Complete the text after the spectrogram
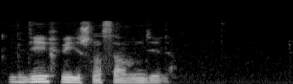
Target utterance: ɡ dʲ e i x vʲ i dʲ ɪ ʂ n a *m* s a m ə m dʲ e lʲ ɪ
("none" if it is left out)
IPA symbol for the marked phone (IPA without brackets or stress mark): none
